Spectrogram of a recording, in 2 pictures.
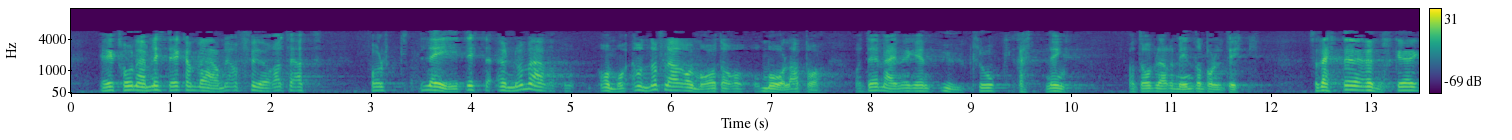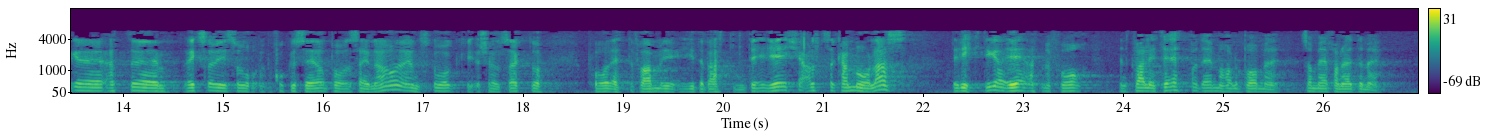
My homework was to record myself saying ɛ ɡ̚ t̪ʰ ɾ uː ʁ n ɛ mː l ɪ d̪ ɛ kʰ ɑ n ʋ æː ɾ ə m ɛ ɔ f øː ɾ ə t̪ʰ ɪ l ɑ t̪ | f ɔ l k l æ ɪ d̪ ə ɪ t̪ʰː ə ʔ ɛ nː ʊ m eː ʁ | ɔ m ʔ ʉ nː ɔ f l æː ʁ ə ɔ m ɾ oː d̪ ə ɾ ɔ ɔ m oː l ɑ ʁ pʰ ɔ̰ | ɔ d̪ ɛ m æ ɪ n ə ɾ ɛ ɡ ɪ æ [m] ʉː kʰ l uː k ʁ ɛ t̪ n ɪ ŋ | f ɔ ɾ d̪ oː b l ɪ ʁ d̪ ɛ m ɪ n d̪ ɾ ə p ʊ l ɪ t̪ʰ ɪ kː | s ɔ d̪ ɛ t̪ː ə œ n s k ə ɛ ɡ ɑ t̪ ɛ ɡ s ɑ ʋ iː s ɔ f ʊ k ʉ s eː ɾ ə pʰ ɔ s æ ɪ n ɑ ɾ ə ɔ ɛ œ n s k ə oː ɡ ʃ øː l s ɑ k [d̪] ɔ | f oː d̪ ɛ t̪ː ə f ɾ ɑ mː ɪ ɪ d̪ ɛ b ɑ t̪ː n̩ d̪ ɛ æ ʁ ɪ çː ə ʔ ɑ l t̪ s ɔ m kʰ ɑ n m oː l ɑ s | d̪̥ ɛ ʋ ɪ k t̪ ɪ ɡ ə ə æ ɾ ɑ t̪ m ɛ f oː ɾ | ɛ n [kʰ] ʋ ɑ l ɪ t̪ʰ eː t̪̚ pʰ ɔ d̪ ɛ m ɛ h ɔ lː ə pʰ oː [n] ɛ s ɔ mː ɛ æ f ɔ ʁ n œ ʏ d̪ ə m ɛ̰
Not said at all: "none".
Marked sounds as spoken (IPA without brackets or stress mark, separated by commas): n, t̪, kʰ, m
